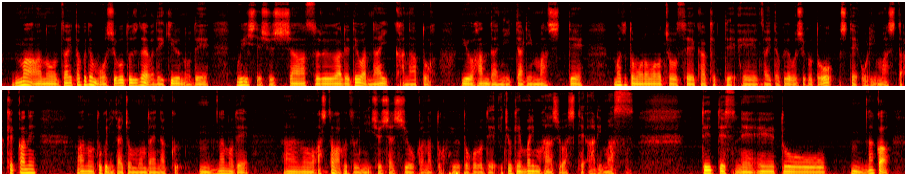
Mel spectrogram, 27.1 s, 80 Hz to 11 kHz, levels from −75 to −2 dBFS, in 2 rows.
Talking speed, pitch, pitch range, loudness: 320 characters per minute, 90 Hz, 85-95 Hz, -30 LUFS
